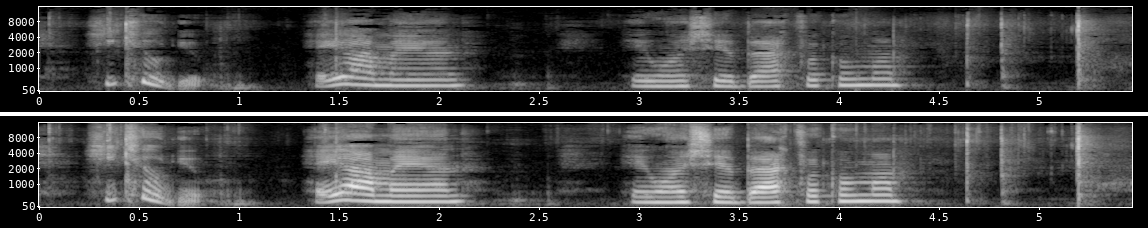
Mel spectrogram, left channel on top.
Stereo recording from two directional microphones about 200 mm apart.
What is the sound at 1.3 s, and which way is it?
Speech, 40° right (ahead or behind).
